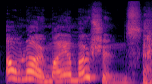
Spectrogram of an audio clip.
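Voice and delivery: playfully overwhelmed by your own feelings; mock emotional. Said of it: "I got emotional. I was like".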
